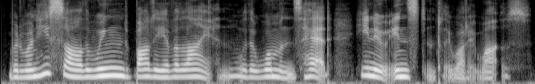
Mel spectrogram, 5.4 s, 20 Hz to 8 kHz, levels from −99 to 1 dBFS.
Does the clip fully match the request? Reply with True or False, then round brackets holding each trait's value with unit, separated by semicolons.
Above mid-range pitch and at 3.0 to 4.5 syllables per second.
False (205 Hz; 5.0 syllables/s)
